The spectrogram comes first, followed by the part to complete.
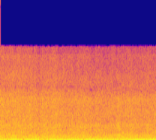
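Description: Heavy sea surging and washing over a platform's boat landing, with wind on the microphone and a steady low hum underneath.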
